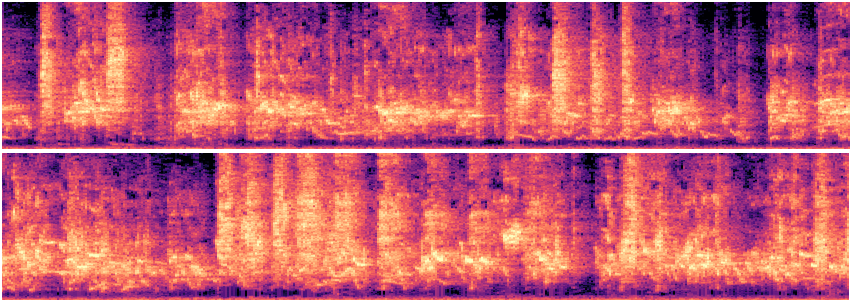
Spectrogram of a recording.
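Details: Flirting budgies chatter in fast scratchy bursts mixed with thin whistles, swelling louder in waves around the fifth and seventh seconds.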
